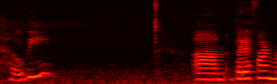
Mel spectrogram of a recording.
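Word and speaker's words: Hobbii: real quick um i guess i have been pronouncing hobby yarn wrong i said hobby like as in hobby h-o-b-b-y because it's like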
